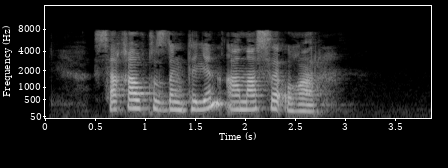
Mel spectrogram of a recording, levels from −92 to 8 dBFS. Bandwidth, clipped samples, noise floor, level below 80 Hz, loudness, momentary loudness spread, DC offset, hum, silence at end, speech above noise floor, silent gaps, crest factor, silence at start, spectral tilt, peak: 8.2 kHz; under 0.1%; -74 dBFS; -68 dBFS; -22 LUFS; 8 LU; under 0.1%; none; 1 s; 52 dB; none; 20 dB; 0.5 s; -4 dB/octave; -4 dBFS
